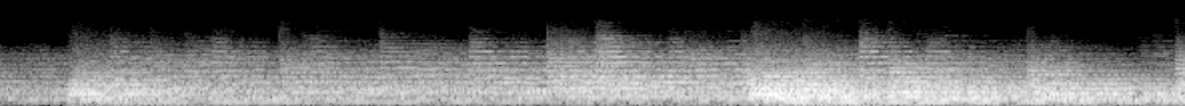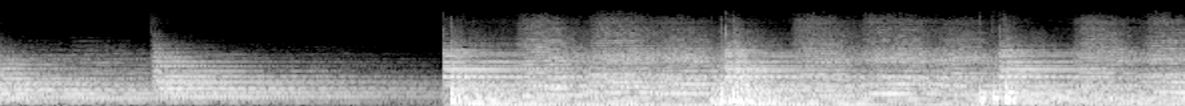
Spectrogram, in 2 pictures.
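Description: Film opening theme music with sustained, bell-like tones and layered harmonies, building gradually before bursting into a louder, fuller passage about two-thirds of the way through. No one speaks.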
